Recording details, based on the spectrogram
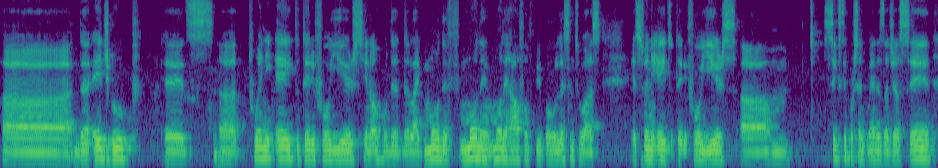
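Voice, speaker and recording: A man from Angola with an Angolan Portuguese accent, hosting a podcast and talking in a halting way with many fillers and restarts. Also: fairly low pitch, flat delivery, dark tone, slight background noise. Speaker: podcast host. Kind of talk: casual conference talk.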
